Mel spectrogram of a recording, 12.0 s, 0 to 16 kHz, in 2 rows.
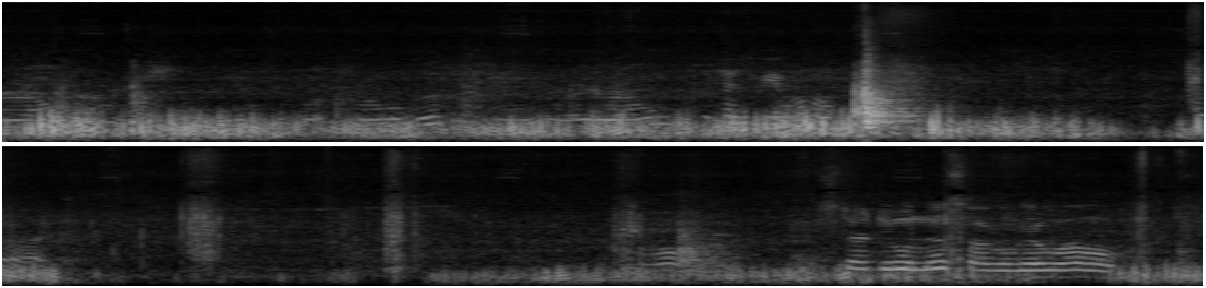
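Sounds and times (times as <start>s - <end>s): people talking indistinctly: 0.0s - 4.9s, 9.0s - 11.6s.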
